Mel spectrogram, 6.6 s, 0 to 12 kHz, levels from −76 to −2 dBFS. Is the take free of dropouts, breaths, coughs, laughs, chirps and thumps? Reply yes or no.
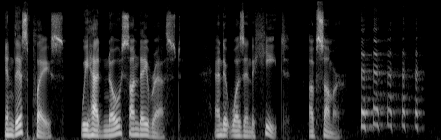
no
